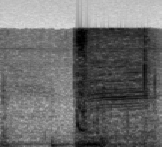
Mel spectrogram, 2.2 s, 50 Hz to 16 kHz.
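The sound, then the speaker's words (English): A Manscaped electric body trimmer with a 7,000 RPM motor switches on after faint handling noise, giving a steady high buzz that holds at an even level to the end. “It's quiet, and it's got an LED light, which illuminates the grooming area for a closer, more precise trim. The 7,000 RPM motor with quiet stroke technology, yeah, it's good.”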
